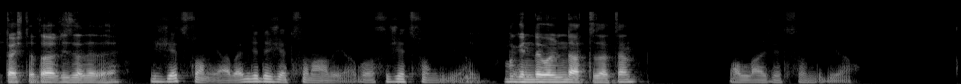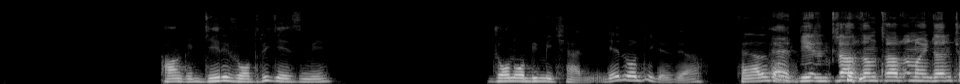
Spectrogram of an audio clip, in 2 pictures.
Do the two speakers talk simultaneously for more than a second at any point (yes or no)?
no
